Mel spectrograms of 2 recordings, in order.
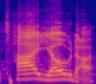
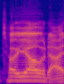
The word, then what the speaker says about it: Toyota: Uh and then he he also calls it Tayota instead of Toyota.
